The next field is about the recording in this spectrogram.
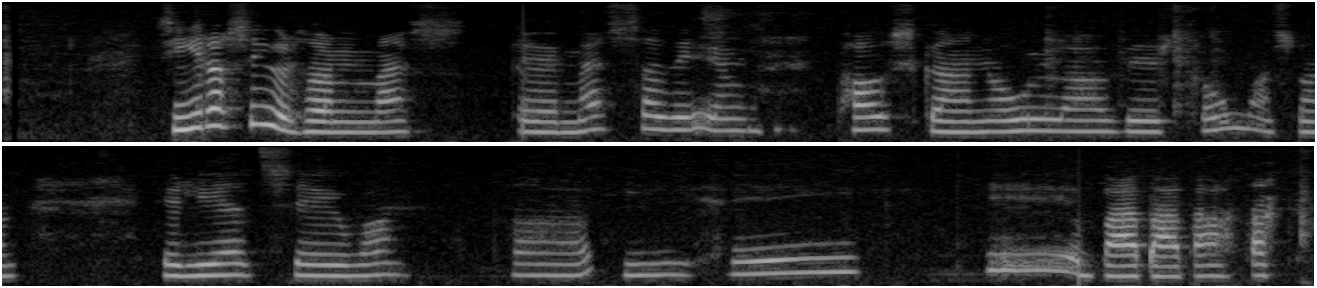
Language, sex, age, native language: Icelandic, male, 18-19, Icelandic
